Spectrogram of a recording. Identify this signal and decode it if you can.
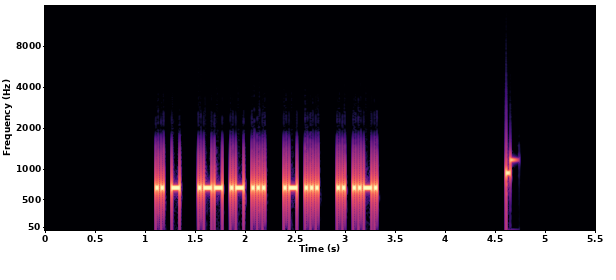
Morse code, heard as a keyed tone, about 44 wpm, 700 Hz. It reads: IT WAS AS IF
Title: Sets of 4 Words 45wpm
